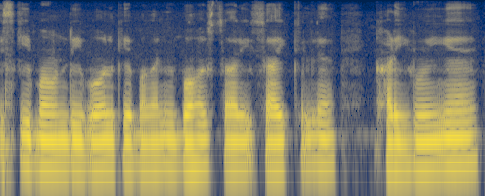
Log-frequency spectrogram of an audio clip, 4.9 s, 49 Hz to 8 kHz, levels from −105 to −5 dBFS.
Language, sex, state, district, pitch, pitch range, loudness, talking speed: Hindi, male, Uttar Pradesh, Lalitpur, 105 Hz, 100-110 Hz, -18 LUFS, 150 wpm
